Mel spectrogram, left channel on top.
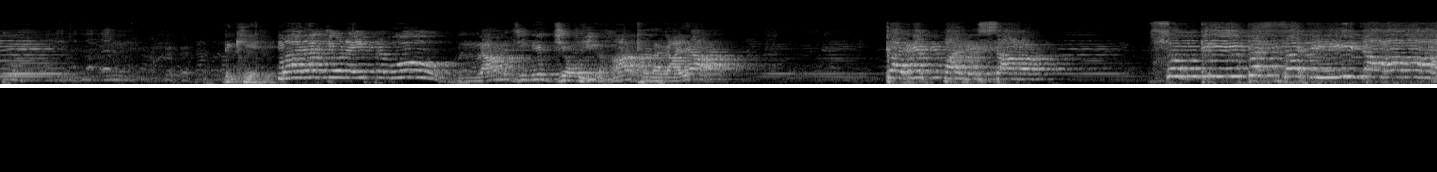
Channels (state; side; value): silent; right; 58 dB below the other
